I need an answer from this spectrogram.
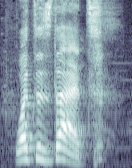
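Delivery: curious, wondering character voice with pitch lifted up. Voicing Arabelle asking about the new pet: voicing young Vistani girl Arabelle. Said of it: "She looks over at the bullet and she says".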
